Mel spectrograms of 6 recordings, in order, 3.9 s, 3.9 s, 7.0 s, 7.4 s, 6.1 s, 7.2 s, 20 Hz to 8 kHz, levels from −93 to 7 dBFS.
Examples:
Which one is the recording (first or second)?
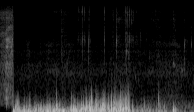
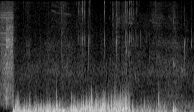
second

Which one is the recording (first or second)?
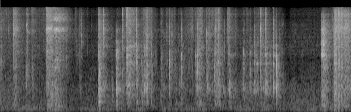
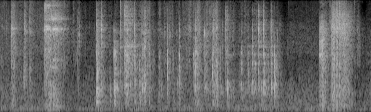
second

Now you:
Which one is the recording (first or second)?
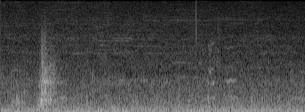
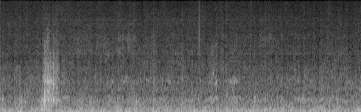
first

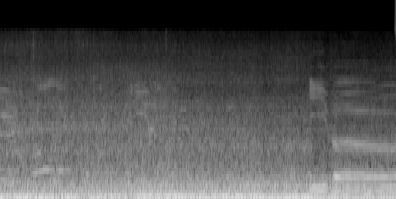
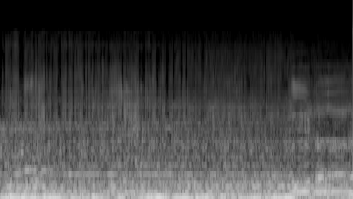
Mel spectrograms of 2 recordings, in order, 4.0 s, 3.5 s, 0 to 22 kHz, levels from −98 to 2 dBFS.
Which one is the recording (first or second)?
first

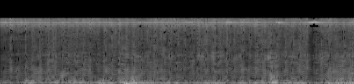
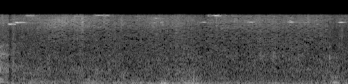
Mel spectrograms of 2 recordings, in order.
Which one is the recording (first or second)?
second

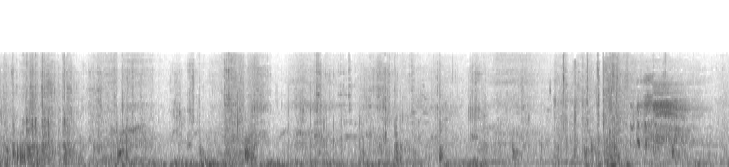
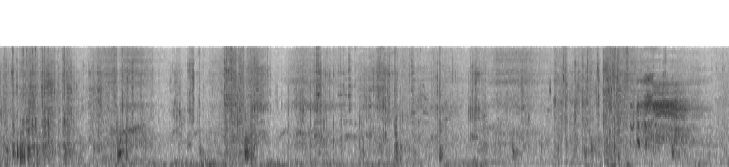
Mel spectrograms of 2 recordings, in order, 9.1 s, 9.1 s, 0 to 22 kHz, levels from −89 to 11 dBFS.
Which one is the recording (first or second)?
first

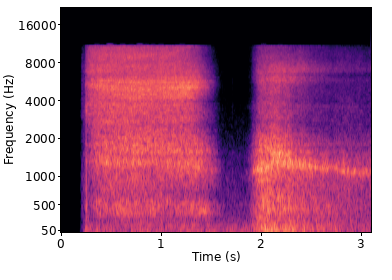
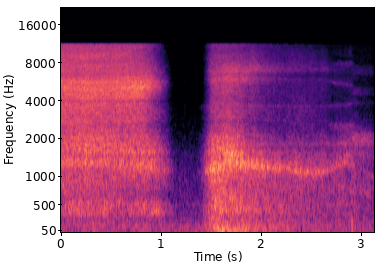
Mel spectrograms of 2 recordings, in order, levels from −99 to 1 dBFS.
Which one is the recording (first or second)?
second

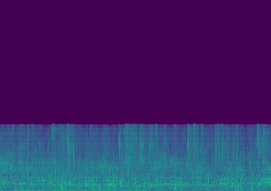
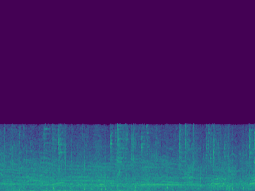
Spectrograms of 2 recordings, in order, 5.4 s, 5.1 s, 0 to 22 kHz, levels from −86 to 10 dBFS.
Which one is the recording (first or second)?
second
